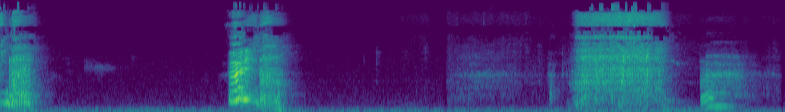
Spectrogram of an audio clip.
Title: Big sneezes mixed wit stifle sneeze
